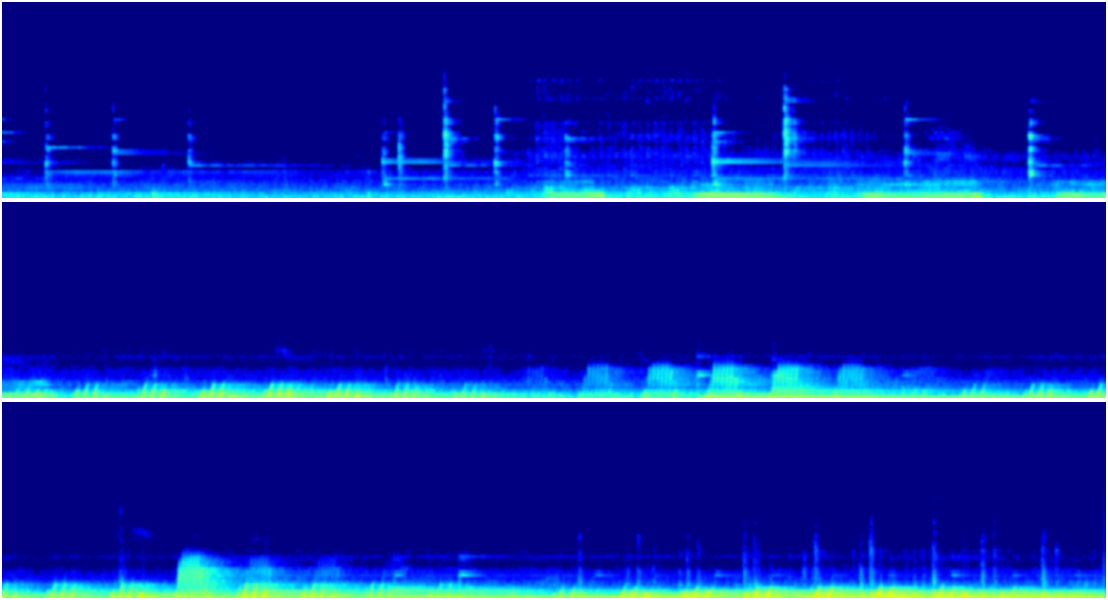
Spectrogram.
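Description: Electronic synthesizer tones and beats play, growing busier and louder.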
